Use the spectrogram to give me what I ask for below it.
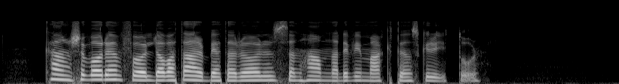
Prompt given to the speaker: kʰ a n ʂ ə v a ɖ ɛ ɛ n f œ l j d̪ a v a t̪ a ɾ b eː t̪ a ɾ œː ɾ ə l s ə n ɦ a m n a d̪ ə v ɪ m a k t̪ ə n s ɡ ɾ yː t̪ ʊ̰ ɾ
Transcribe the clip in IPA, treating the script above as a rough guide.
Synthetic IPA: kʰ a n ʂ ə v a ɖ ɛ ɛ n f œ l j d̪ a v a t̪ a ɾ b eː t̪ a ɾ œː ɾ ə l s ə n ɦ a m n a d̪ ə v ɪ m a k t̪ ə n s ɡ ɾ yː t̪ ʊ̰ ɾ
